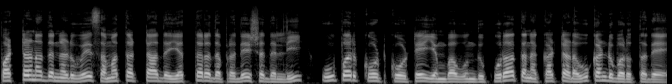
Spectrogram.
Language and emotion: Kannada, neutral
